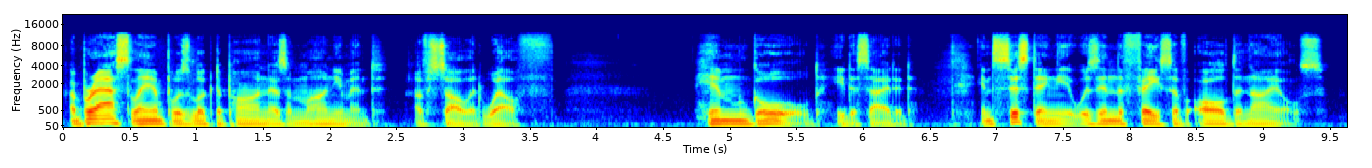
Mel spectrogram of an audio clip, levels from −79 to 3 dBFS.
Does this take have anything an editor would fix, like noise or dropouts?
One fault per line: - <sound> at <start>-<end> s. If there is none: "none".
none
